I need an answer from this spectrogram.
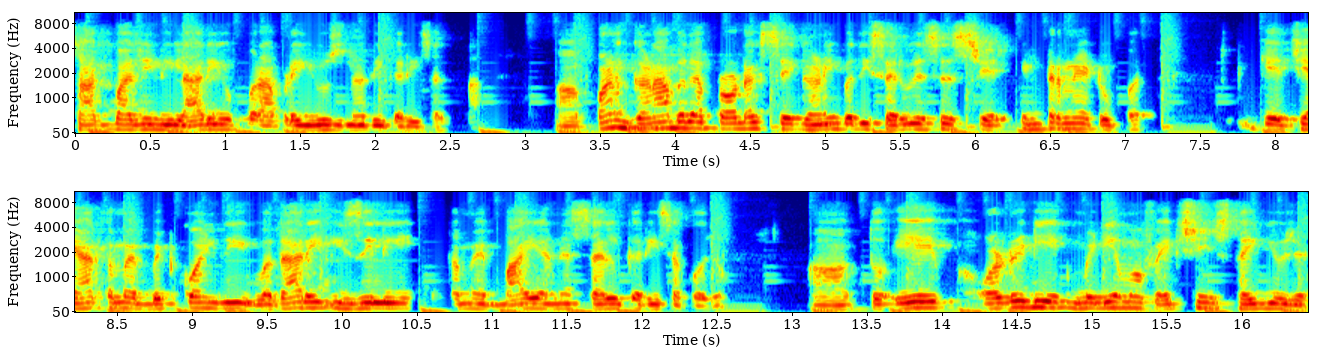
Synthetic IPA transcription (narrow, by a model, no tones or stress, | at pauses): sak̚ʰbʱad͡ʒinilaɾiupəɾapɽ̃ejud͡ʒnət̪ʰikəɾiʃək̚t̪a | pəɳɡʱəɽ̃ãbəd̪ʱapɾɔɽək̚ʈst͡ʃʰeɡʱəɽ̃ibəd̪ʱisəɾʋɪsɪzt͡ʃʰeɪɳʈəɾneʈupəɾ | ked͡ʒjãt̪əmebɪʈkɔint̪iʋəd̪ʱaɾeʔizilit̪əmebaiəneselkəɾiʃəkot͡ʃʰo | t̪oʔeɔlɾeɽiekmiɖijəmɔfekst͡ʃẽnd͡ʒt̪ʰəiɡjũt͡ʃʰe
